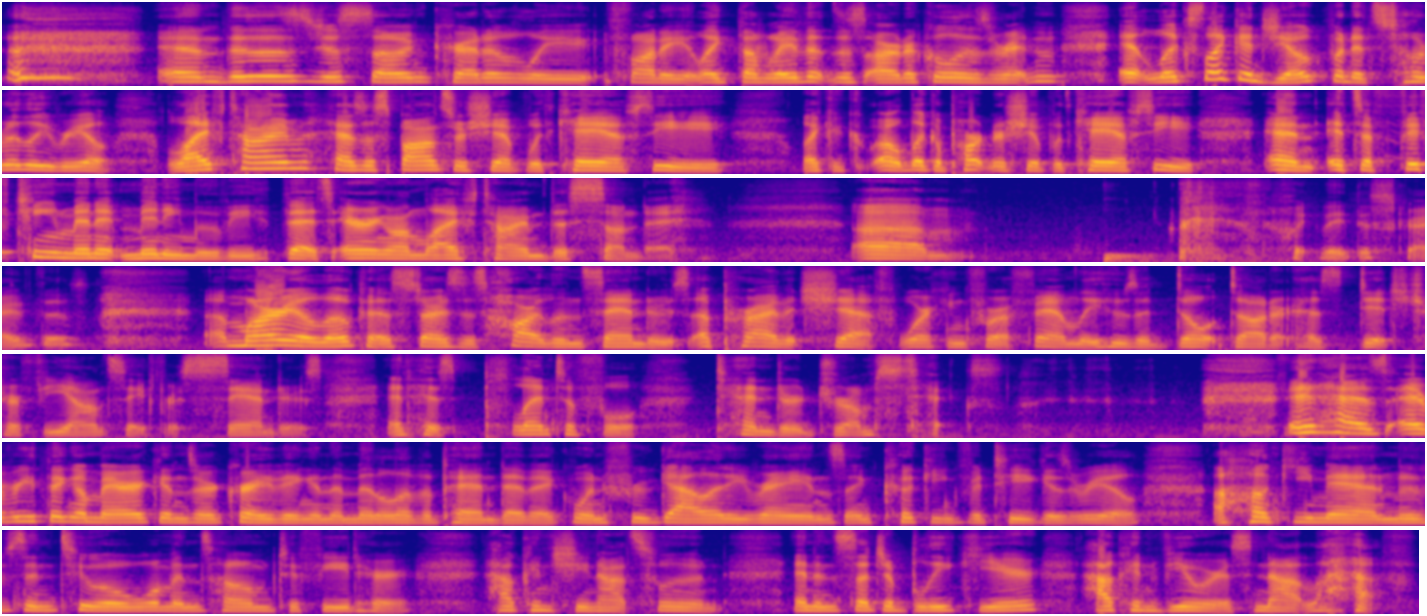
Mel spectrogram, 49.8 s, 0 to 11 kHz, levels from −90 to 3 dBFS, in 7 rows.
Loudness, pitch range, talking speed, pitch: -17 LUFS, 145-175 Hz, 160 wpm, 160 Hz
